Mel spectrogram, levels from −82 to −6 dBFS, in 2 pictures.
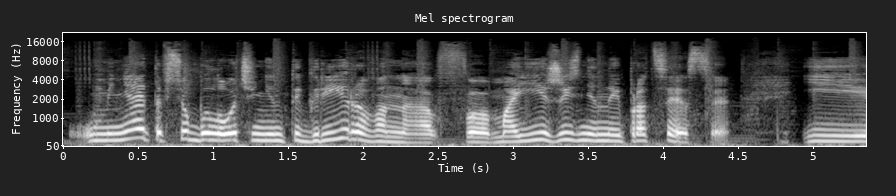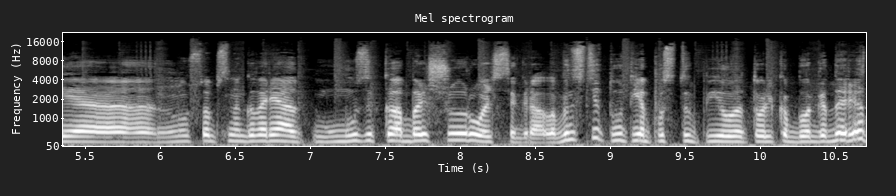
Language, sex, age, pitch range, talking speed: Russian, female, 20-39, 190-250 Hz, 140 wpm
